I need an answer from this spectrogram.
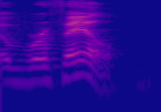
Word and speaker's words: Raphael: eight light dragon rumal monster pronounced Rafel because it's my custom card okay Rafel uh the dragon Knight's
